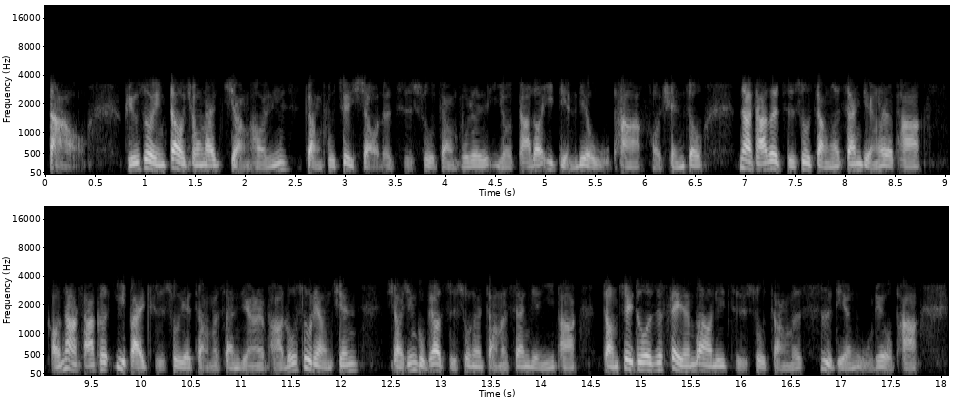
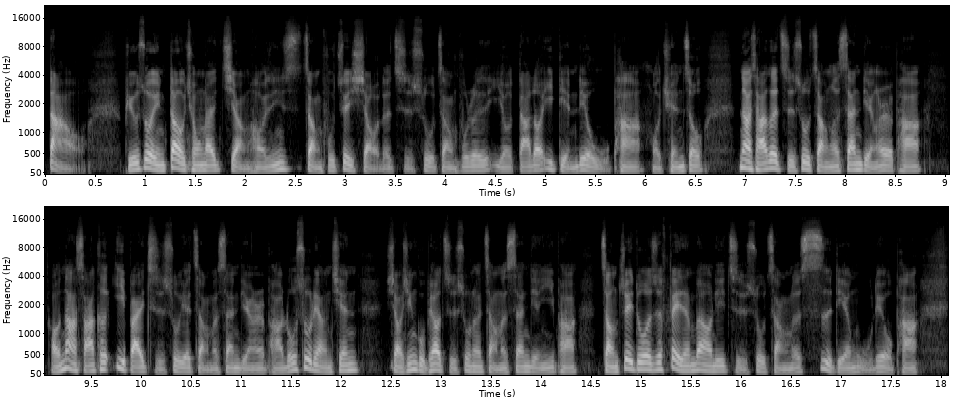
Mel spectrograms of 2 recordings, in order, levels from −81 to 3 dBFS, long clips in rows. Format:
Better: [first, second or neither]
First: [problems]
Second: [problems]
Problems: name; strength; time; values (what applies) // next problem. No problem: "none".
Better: second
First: phone-call audio; poor line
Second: none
